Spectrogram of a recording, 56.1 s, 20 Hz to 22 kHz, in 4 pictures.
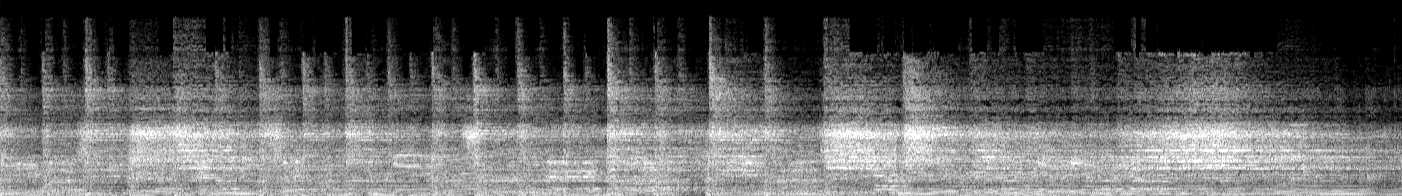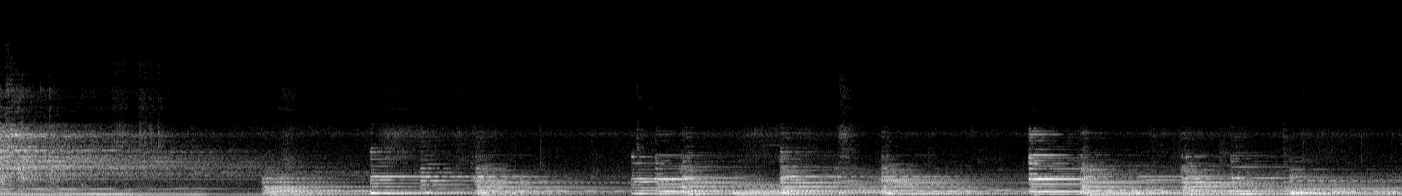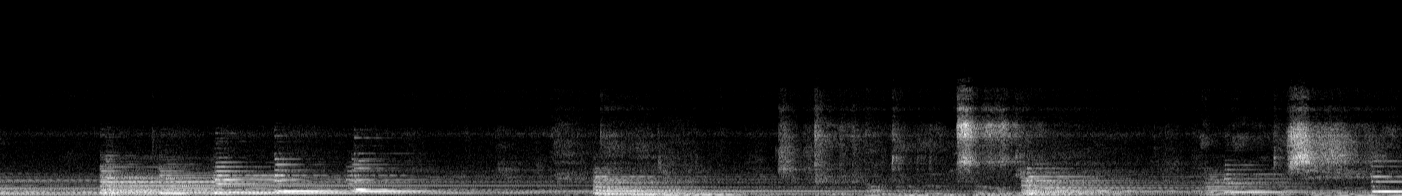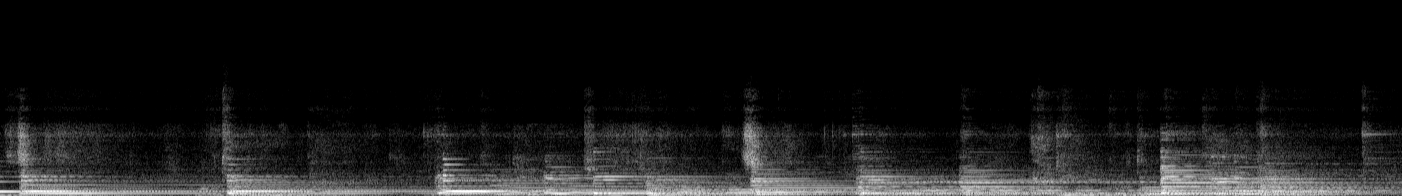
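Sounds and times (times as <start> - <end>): band playing with cymbals: 0.0 - 16.5
keyboard playing slow chords: 0.0 - 56.0.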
